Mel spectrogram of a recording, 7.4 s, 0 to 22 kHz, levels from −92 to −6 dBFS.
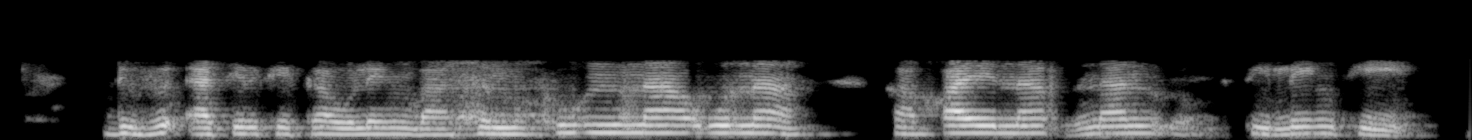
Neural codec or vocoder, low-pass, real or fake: codec, 16 kHz in and 24 kHz out, 1 kbps, XY-Tokenizer; 3.6 kHz; fake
